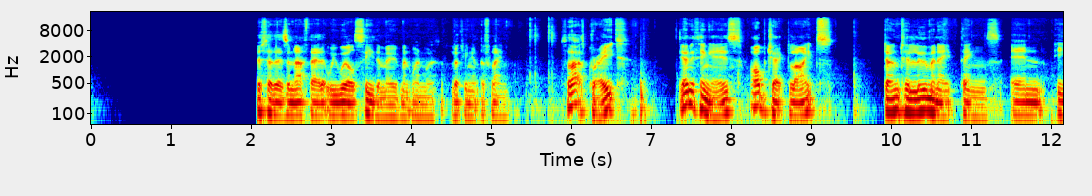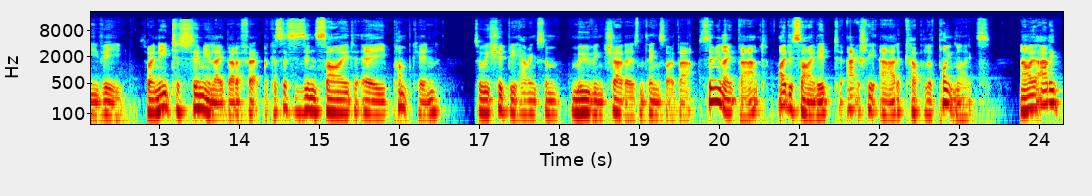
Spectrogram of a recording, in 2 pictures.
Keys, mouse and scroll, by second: 1.6 KP_Enter, 5.5 click, 8.1 middle click, 19.7 click.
